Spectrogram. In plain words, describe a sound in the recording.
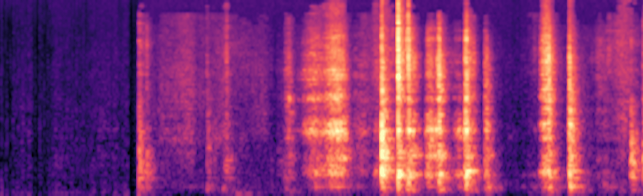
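A board knocks and scrapes as it is lifted and set on a wooden surface.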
